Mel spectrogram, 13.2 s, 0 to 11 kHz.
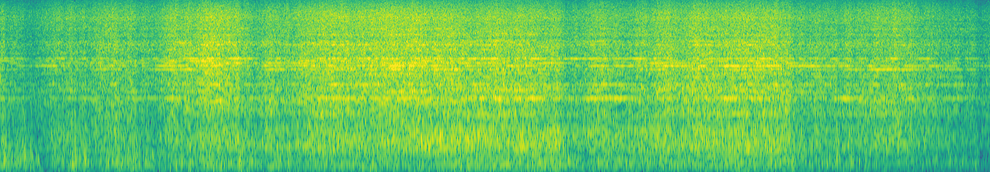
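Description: Pratt & Whitney JT8D low-bypass turbofans of a Boeing 727 freighter running close up: a loud, steady jet rumble with a thin high whine, fading near the end.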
